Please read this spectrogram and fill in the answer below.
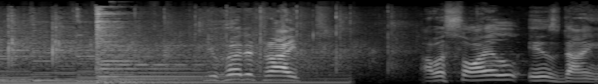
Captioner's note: applause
